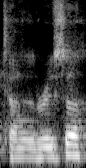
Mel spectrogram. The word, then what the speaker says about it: Tony La Russa: Tony La Russa? Mm-hmm. I may have shared this before. – So. You said his name right, by the way.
